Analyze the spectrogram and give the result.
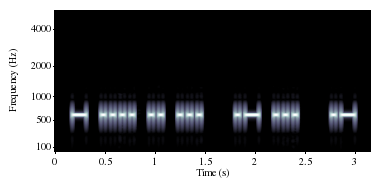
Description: Morse code, heard as a keyed tone, about 25 wpm, 600 Hz. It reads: THIS AS A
